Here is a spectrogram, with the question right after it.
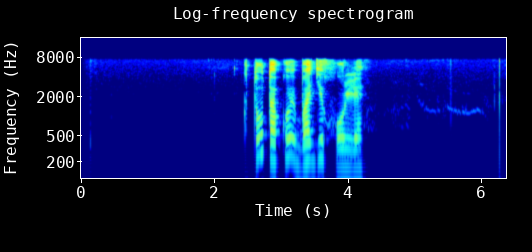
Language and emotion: Russian, neutral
